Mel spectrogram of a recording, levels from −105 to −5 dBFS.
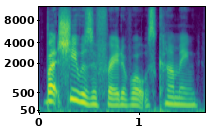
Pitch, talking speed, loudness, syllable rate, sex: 185 Hz, 290 wpm, -20 LUFS, 6.4 syllables/s, female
